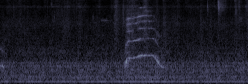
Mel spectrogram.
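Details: A single drawn-out, slightly wavering whine from a two-week-old nursing puppy, rising then sliding down, with a steady background hum.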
